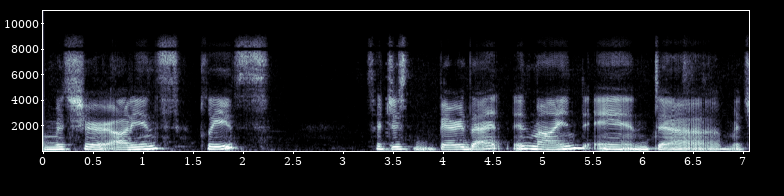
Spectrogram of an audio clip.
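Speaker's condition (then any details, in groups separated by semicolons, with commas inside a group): Cerebral palsy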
